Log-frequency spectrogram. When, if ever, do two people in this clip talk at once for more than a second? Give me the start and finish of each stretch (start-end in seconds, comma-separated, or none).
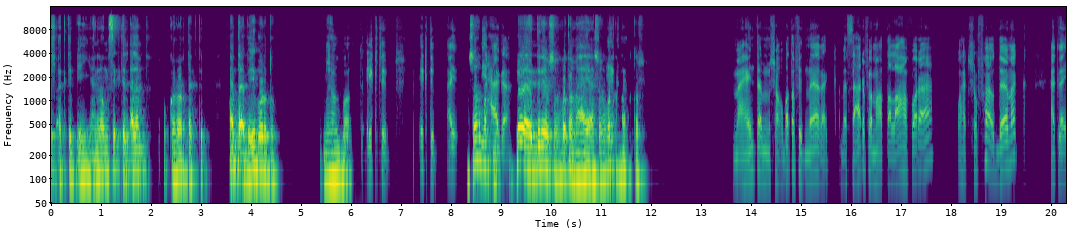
none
